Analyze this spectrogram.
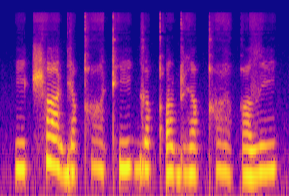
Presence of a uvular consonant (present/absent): present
